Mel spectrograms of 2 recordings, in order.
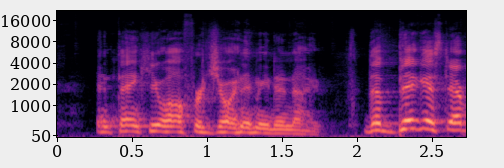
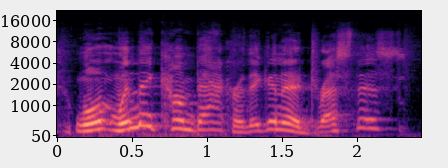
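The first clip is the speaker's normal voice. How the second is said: ordinary delivery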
